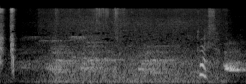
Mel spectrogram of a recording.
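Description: Two sharp clicks at the start, then a young dog's soft vocalizing.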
